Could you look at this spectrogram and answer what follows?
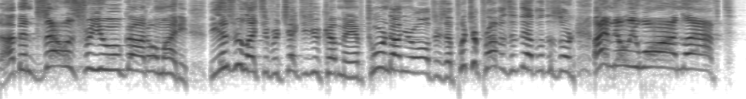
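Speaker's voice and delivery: loud, anguished Elijah pleading with God; desperate shout. Acted. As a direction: shout it like a cornered prophet. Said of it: "He replied".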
